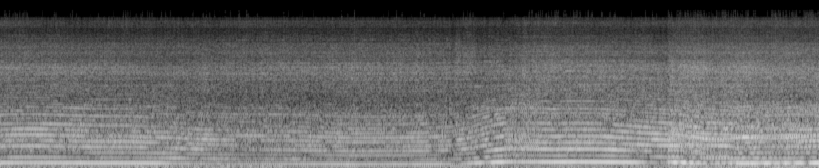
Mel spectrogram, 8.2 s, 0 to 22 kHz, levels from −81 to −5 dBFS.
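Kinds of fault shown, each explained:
Doubled audio track: from about 6.68 s to the end, a second copy of the sound runs roughly half a second behind at about the same level, with no decay or room colour, and it cuts in abruptly. That likely comes from a slower second capture path.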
